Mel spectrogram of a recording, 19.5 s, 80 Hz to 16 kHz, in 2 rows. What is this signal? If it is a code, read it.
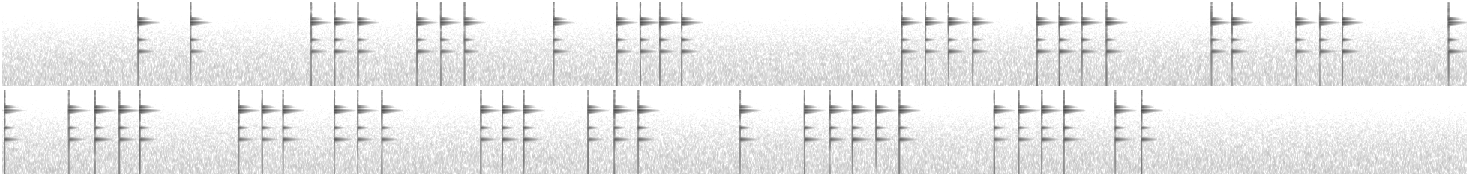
Tap code, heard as taps on glass, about 7 knocks a second. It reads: AND THINNER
